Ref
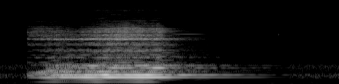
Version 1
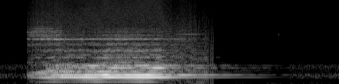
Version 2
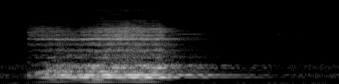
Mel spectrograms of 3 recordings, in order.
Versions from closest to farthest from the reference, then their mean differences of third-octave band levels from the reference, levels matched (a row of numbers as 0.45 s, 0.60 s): 2, 1; 1.5 dB, 3.5 dB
